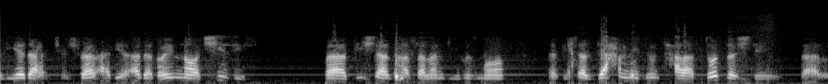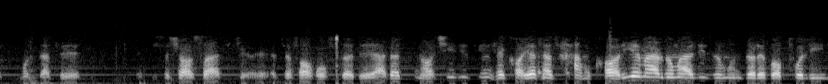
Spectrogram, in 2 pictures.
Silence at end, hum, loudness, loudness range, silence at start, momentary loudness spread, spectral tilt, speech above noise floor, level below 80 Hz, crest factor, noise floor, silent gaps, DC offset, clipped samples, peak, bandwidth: 0 s; none; -17 LUFS; 6 LU; 0 s; 17 LU; -6.5 dB/octave; 40 dB; -52 dBFS; 18 dB; -56 dBFS; none; under 0.1%; under 0.1%; 0 dBFS; 6.4 kHz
